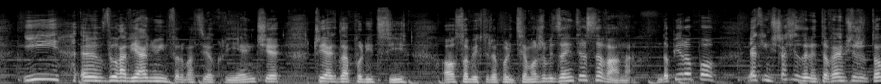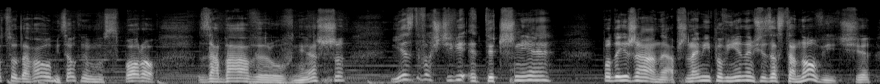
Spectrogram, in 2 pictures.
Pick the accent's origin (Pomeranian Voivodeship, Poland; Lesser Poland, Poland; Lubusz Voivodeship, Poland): Pomeranian Voivodeship, Poland; Gdańsk; moja mama jest kociewianką i tutaj z Kociewia pochodzi. I sam w wieku 3 lat przeprowadziłem się do Gdańska i tak naprawdę wszystko, co pamiętam, to jest Pomorze.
